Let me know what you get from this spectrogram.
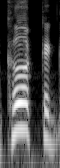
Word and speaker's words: Koch: Coke's Morton facility, and it's spelled K-O-C-H, could be Koch, it could be Cook, you know, it's unusual how to pronounce that name,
